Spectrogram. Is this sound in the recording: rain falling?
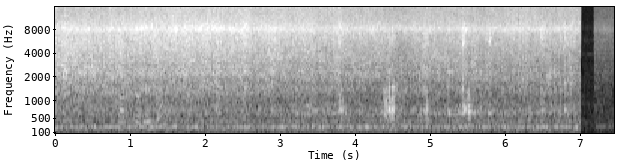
no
